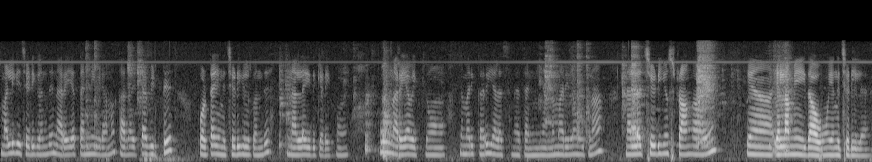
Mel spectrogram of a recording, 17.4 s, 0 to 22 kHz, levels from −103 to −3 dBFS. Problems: constant background noise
